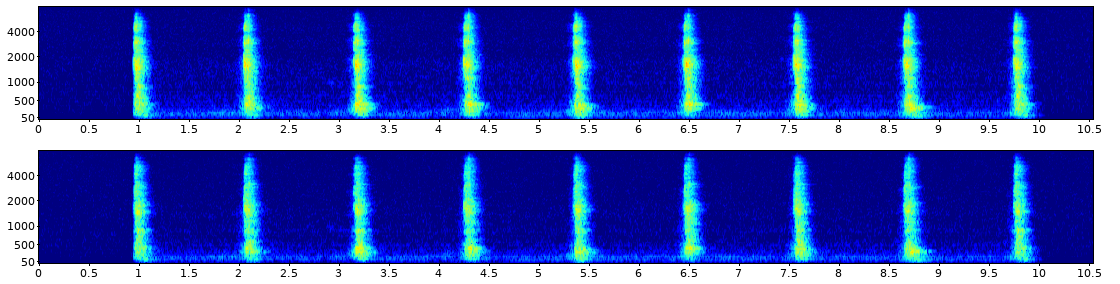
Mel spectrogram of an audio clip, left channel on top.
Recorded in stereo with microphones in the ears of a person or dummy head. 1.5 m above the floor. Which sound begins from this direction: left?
Ticking, at 0.9 s.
